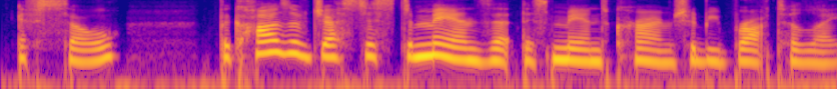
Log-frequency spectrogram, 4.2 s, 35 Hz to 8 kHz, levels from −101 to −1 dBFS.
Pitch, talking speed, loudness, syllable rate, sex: 220 Hz, 230 wpm, -18 LUFS, 6.0 syllables/s, female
